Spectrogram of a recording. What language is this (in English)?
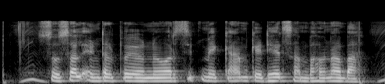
Bhojpuri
